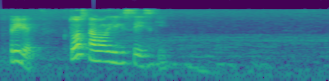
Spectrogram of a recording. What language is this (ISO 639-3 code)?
rus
